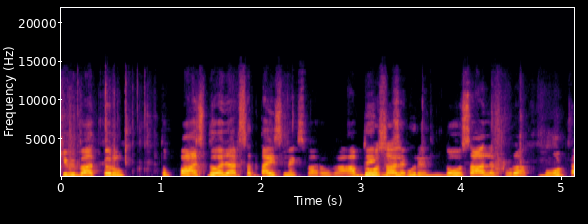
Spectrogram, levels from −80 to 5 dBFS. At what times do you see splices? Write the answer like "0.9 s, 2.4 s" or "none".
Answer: none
